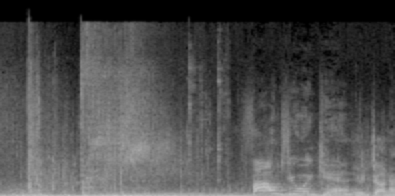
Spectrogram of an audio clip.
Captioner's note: weapons exploding; lightsaber igniting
